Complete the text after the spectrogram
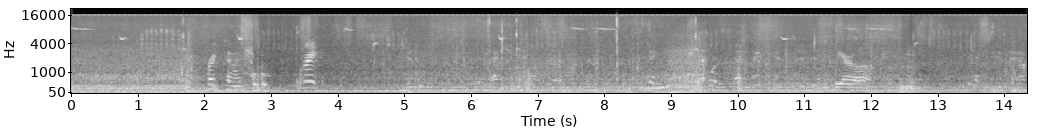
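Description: A boat engine hums steadily nearby, its pitch shifting slightly partway through.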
